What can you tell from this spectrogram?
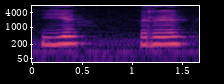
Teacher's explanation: The second sound is ra plus a giving ra as in rip in English. It is a murdhanya or a cerebral sound since the air reflects off the roof of the mouth. · It is a talavya or a palatal sound since the air reflects off the palate.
